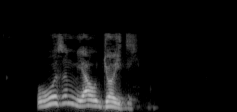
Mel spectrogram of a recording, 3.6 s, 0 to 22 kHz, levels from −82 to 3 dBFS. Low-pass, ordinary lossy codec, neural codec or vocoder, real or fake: 7.2 kHz; MP3, 32 kbps; codec, 16 kHz, 1 kbps, X-Codec, HuBERT features, trained on balanced general audio; fake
